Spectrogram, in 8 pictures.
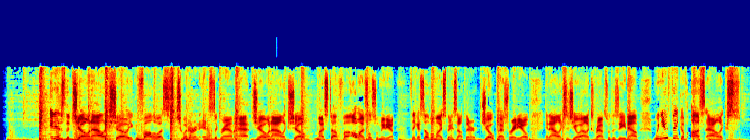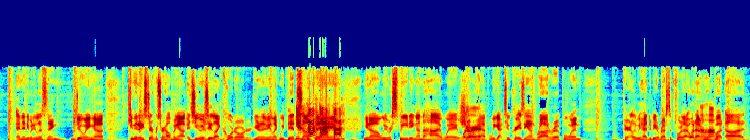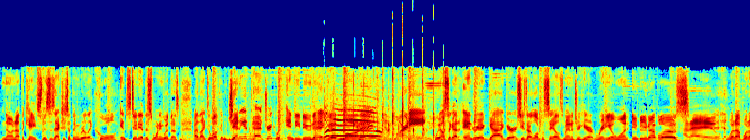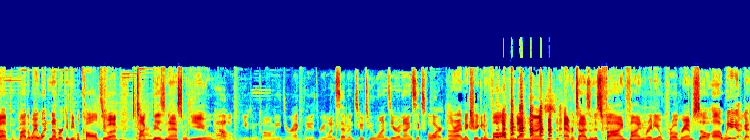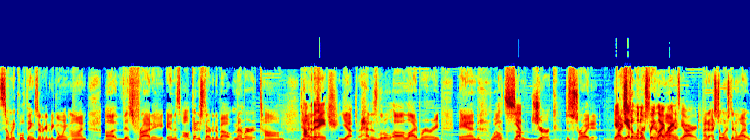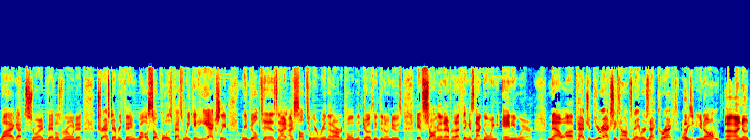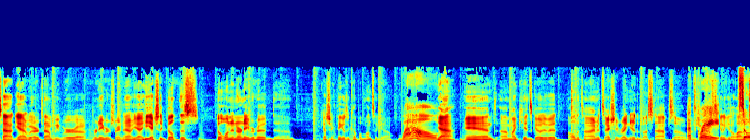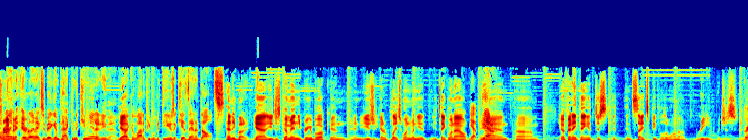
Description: The Little Free Library Interview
